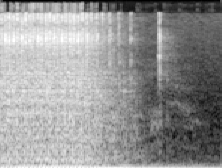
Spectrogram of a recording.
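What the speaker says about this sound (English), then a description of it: "when you piece on one of these, a machine from a serger family" A serger-style sewing machine piecing fabric runs fast and loud up close, then slows to a rapid rhythmic chatter as it winds down.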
